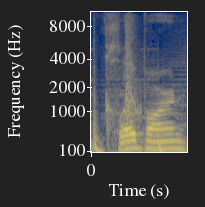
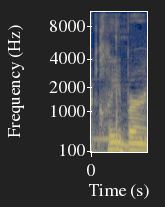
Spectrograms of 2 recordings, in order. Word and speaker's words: Cleburne: Loaf and dog in Claiborne Claiborne Claiborne Cleburne Texas Cleburne Cleburne Texas there you go I believe that is my proper pronunciation um and this challenge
